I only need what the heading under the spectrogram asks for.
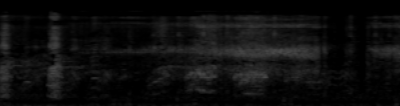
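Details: Little black cormorant caring for its chick; a harsh, wheezy hissing sound swells and holds for about two seconds after a short sharp burst, then fades with a few faint rustling clicks.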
